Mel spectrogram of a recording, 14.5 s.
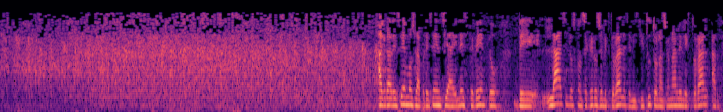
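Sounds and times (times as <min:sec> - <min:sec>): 
audience applause: 0:00.0 - 0:07.8
speech: 0:07.6 - 0:14.4.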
